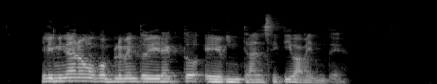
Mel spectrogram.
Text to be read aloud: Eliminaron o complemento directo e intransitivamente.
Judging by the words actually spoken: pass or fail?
pass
